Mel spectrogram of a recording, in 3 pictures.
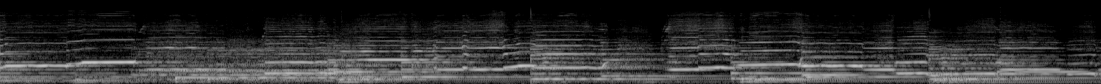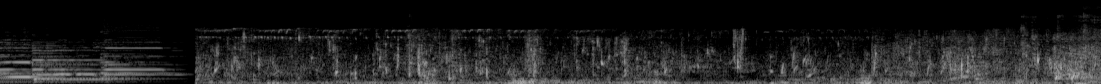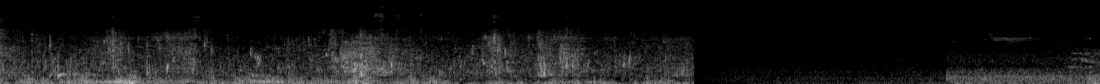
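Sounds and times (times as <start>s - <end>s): kayak paddles splashing in water: 13.0s - 29.0s
wind rumbling on microphone: 13.0s - 29.0s.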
